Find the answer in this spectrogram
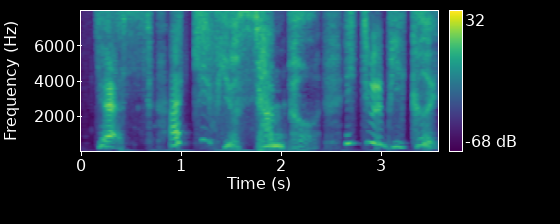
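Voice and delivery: really monstrous, loud, swooping creature voice. Asked for a sample of the voice they want to try, in a monstrous voice. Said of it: "a really monstrous kind of voice".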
